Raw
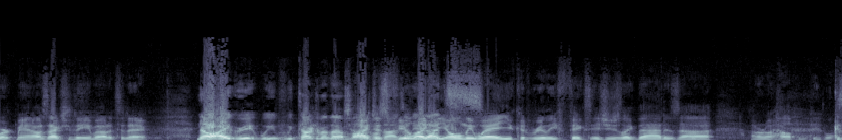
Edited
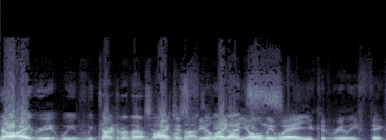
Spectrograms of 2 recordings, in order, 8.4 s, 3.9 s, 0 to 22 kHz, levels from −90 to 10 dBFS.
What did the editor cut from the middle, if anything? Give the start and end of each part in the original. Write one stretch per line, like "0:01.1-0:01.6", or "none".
none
